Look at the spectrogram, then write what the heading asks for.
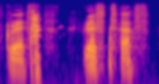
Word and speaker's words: Gruff: Yeah, and it's spelled the Welsh way, so it looks like Gruff Tough, but it's Griff Tough, who is having a great season.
